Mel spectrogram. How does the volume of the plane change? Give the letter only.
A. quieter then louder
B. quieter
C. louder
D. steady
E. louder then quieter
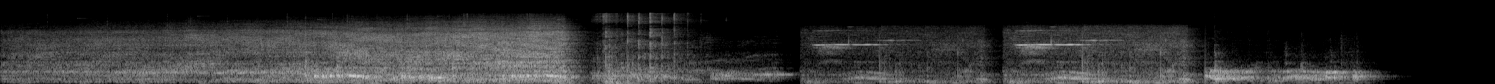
C.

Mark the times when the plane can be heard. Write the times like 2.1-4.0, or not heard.
0.0-5.7.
